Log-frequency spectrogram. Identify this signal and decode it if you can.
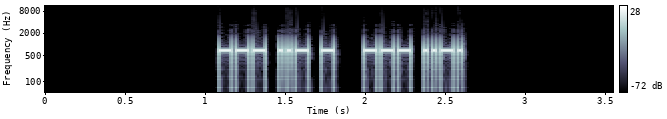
Morse code, heard as a keyed tone, about 44 wpm, 700 Hz. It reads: OUT OF
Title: Sets of 2 Words 45wpm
